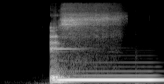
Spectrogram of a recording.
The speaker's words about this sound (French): Oula, ça buzz. C'est le... ouais, c'est la sirène, la dub sirène.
